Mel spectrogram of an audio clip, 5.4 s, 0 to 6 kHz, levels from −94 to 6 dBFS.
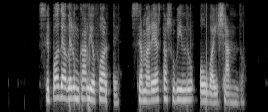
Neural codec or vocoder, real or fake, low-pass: codec, 16 kHz in and 24 kHz out, 2.2 kbps, FireRedTTS-2 codec; fake; 5.4 kHz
